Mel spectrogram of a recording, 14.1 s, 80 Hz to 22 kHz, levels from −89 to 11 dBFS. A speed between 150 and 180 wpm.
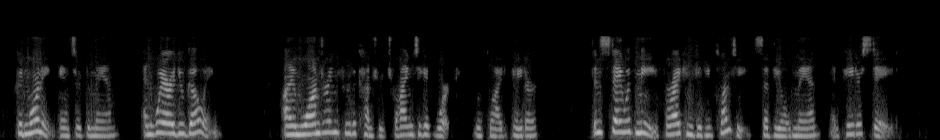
Yes: average, 170 wpm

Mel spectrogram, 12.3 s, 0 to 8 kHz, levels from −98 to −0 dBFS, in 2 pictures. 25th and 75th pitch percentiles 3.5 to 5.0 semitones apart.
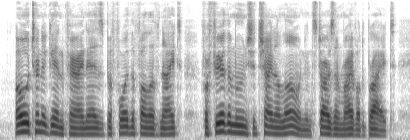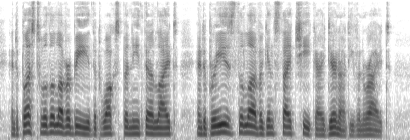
No: average, 3.1 semitones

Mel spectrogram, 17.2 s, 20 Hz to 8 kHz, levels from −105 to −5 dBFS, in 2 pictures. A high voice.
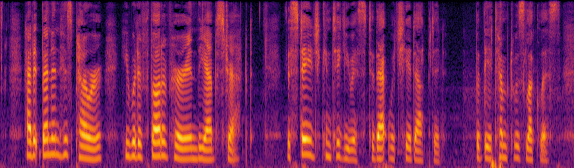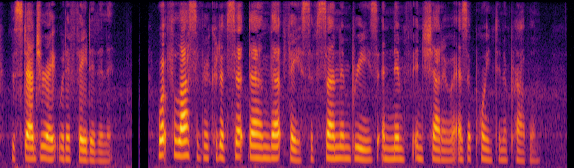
Yes: high, 200 Hz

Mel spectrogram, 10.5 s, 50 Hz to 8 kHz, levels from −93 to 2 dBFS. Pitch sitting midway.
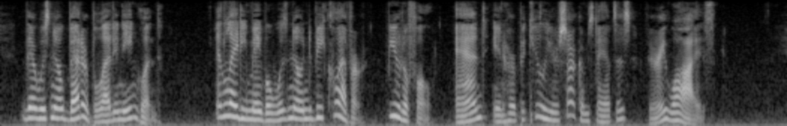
No: high, 210 Hz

